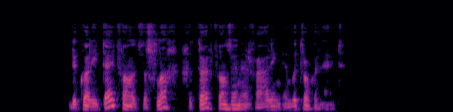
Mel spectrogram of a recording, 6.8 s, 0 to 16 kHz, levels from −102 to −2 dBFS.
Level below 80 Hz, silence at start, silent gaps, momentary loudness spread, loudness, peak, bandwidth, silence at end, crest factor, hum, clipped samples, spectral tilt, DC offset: under -90 dBFS; 1.05 s; 2.93-2.97 s; 17 LU; -48 LUFS; -28 dBFS; 7.4 kHz; 1.65 s; 22 dB; none; under 0.1%; -5.5 dB/octave; under 0.1%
